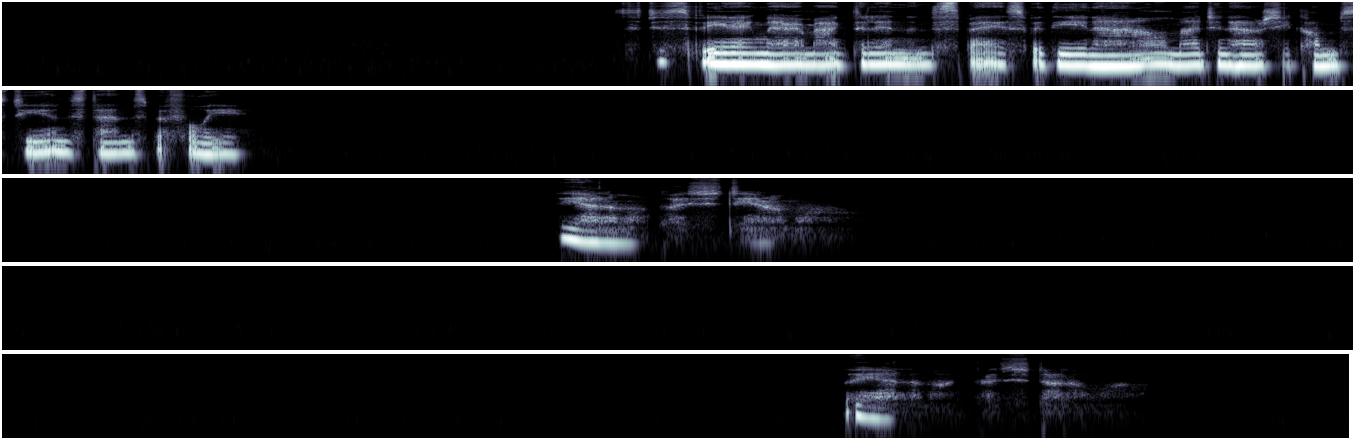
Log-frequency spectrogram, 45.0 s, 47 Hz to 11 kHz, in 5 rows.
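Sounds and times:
woman whispering: 4.1s - 10.7s, 21.8s - 23.8s, 41.7s - 43.7s
breathy whisper with mouth click: 21.8s - 23.8s, 41.7s - 43.7s.

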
